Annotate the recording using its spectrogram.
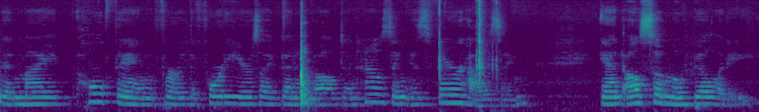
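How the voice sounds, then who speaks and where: A woman in her sixties from Chicago, a housing consultant, giving a chatty, self-deprecating panel presentation in a loud voice. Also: medium pitch. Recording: roomy hall, distant mic.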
